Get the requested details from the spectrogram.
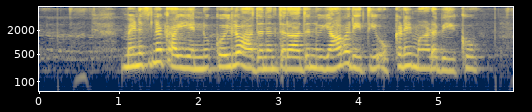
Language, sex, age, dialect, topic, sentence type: Kannada, female, 36-40, Mysore Kannada, agriculture, question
